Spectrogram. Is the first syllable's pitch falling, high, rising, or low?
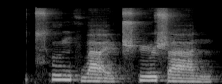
high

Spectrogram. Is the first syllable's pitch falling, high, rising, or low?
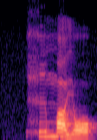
high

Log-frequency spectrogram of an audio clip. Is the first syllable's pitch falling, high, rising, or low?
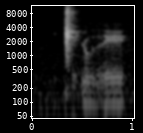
low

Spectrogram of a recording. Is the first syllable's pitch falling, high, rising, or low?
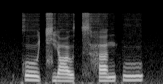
falling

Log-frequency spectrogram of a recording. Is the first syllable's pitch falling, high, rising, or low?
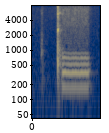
high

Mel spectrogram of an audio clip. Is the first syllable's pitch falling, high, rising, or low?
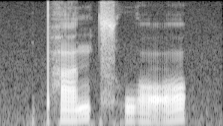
rising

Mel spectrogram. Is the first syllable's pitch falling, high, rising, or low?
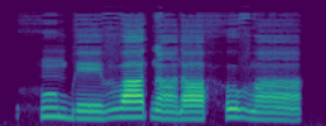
high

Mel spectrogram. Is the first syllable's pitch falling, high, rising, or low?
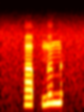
low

